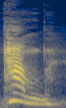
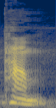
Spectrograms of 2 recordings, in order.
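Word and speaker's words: thumb: আমরা কখনোই বলবো না থাম্ব কখনোই বলবো না, বলবো থাম।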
